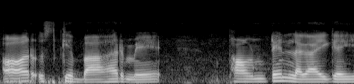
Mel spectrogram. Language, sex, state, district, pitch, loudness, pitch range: Hindi, male, Uttar Pradesh, Lucknow, 120 Hz, -16 LUFS, 115-135 Hz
